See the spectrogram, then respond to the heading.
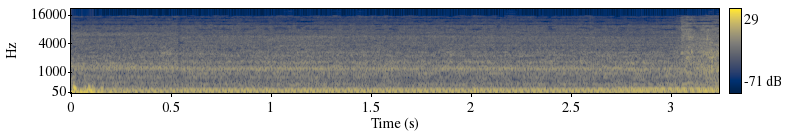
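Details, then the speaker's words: Generator powering a septic pump control box, sump pump float lifted: steady low engine drone dips slightly as pump load comes on, then holds even while water level drops; normal generator running under load. "Yep, there we go. I hear the generator come down and the water level's dropping."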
